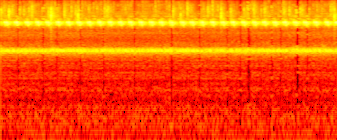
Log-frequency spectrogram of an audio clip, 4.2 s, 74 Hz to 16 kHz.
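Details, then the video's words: Brief burst of nighttime cricket chirping: rapid, regular high pulses near four per second on a steady piercing tone, with a sharper overtone above. "Cricket 1 hour for Sleeping & Relaxation, Black Screen, ASMR, Dark Screen Nature Sounds"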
